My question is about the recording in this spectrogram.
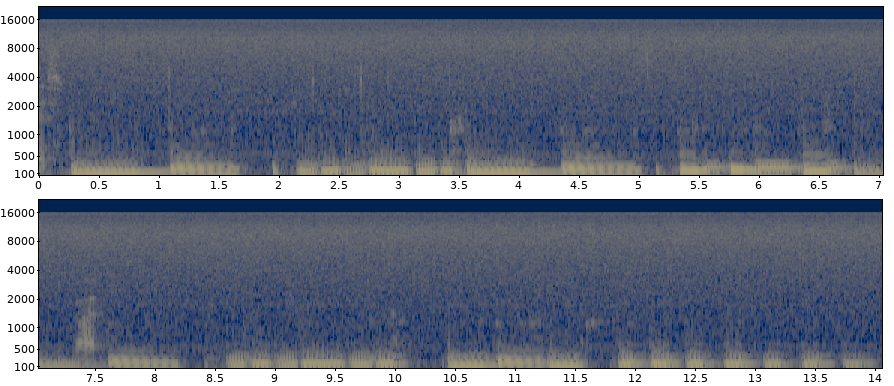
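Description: Solo electric bass guitar playing a reggae bass line: a riff of low held notes with short gaps, turning to quick, short repeated notes over the last couple of seconds.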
